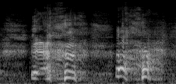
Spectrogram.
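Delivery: high wheezing laugh; helpless laughter. Real, not acted. Picturing the bag in the bin, helpless laughter. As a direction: laugh too hard to go on. Cracks up at own story.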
